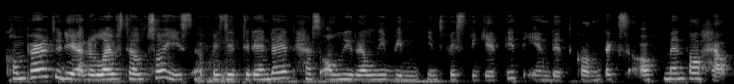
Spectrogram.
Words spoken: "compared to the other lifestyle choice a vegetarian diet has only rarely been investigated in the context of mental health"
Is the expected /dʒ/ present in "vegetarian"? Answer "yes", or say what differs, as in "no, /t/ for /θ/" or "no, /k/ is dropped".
no, /z/ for /dʒ/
